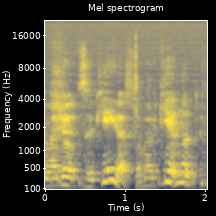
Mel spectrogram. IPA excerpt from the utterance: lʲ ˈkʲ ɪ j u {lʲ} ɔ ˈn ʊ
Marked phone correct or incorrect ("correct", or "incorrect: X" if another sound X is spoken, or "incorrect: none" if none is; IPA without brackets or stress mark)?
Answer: incorrect: none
